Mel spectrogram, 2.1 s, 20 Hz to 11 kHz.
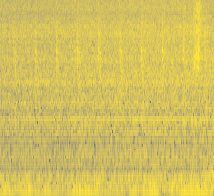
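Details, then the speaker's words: VEVOR 8kW diesel heater, E08 error, gummed up from burning waste motor oil, after teardown and cleaning with carb and brake cleaner: steady even combustion roar, glow plug turned off, putting out heat, running normally. "like it's doing good so far it's uh actually putting out a little heat the glow plug turned off"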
